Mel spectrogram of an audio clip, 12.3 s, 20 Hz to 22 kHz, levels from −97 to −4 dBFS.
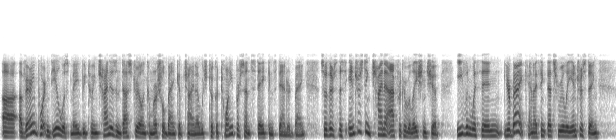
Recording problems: phone-call audio; nothing above 3.5 kHz

